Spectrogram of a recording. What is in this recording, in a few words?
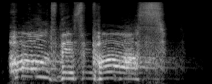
Female Chokepoint Line, dialogue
